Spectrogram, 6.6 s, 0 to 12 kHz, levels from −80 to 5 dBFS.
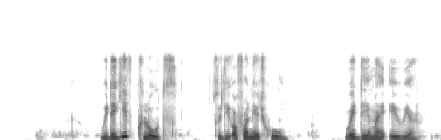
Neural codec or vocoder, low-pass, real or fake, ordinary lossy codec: none; 7.2 kHz; real; none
